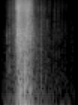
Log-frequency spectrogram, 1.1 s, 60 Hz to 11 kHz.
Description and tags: Tearing, Newspaper, B
Raw audio of rapidly tearing a sheet of newspaper. The metro has its uses.
An example of how you might credit is by putting this in the description/credits:
The sound was recorded using a "H6 (XY) Zoom recorder" on 11th December 2017.
newspaper, paper, rip, ripping, tear, tearing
